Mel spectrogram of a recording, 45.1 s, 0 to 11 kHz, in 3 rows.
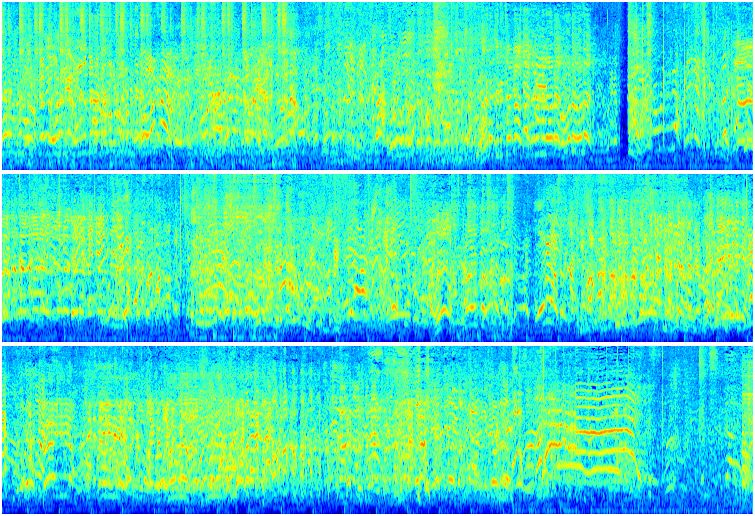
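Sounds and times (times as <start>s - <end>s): crowd babble: 0.0s - 45.0s.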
